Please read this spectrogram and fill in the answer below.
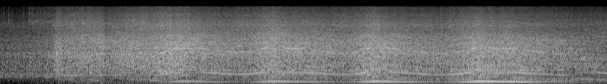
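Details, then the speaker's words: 1998 Chevrolet Cavalier sedan with new battery: four smooth rev blips rise and fall cleanly from idle, no tapping or knocking; engine sounds healthy and quiet. "Now again, you don't need to be a mechanic to know that that sounds good. There's no taps, no knocks, no, you know, just bad, ugly sounds."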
